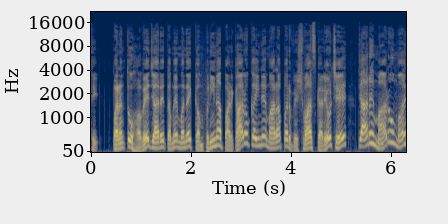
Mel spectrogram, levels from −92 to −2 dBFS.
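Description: Throughout the speech runs Wi-Fi interference: a faint, steady ticking every 102.4 ms, nearly ten per second, far below the speech level. A nearby radio's beacon is being rectified by the audio circuit. Its slow, regular tick sets it apart from mobile-phone buzz.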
